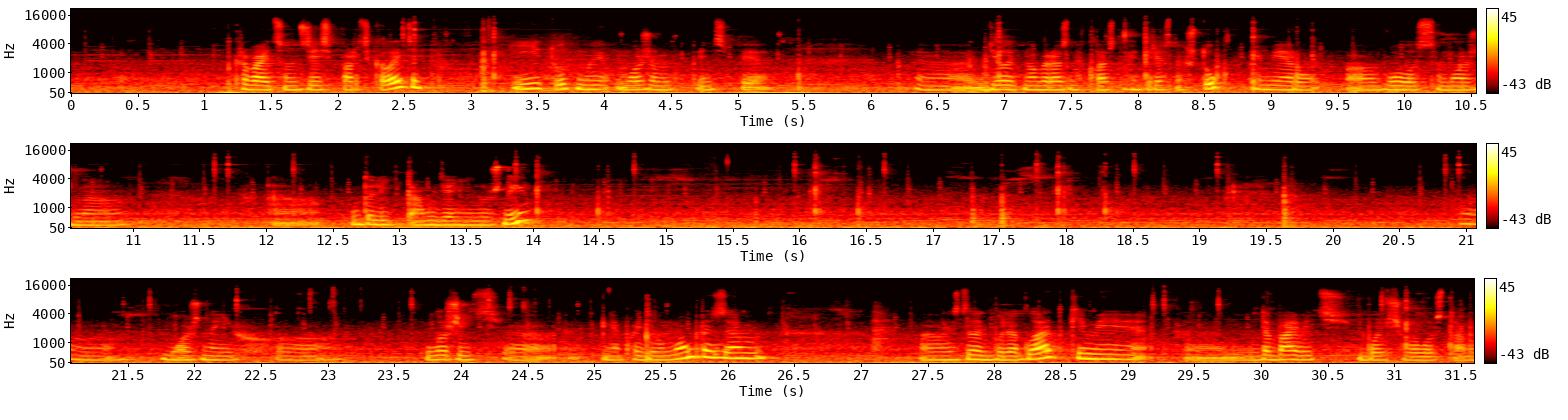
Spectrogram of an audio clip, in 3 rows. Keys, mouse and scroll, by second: 3.2-5.5 middle drag, 7.0-7.7 middle drag, 8.1-8.6 shift+drag, 8.9 click, 12.3-13.9 drag, 14.1-14.6 drag, 14.8-16.0 drag, 16.1-16.5 middle drag, 16.7-17.8 drag, 18.0-18.3 middle drag, 18.6-19.2 drag, 20.9 click, 21.7-22.4 drag, 23.1 ctrl+z, 23.7-24.4 drag, 24.5 ctrl+z, 29.3 click, 29.8-31.0 drag, 31.1-31.5 drag.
